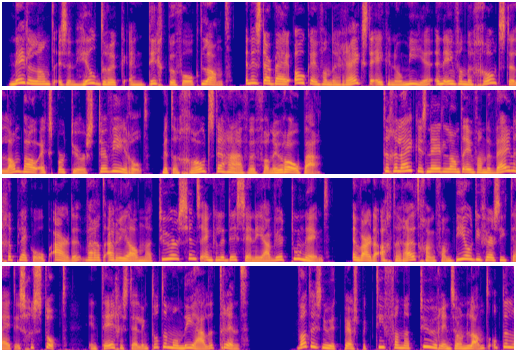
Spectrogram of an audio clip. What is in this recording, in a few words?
Narrative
